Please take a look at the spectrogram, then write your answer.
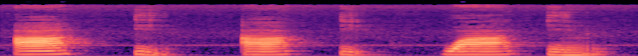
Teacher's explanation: this diphthong does not exist in Korean so they have to say in two separate sounds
